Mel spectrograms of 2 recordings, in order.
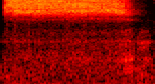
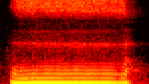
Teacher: And we make our mouth similarly to this one, S. However, we have to narrow the airway a little bit more so that we have to make a vibration out of that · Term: buzzing sound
